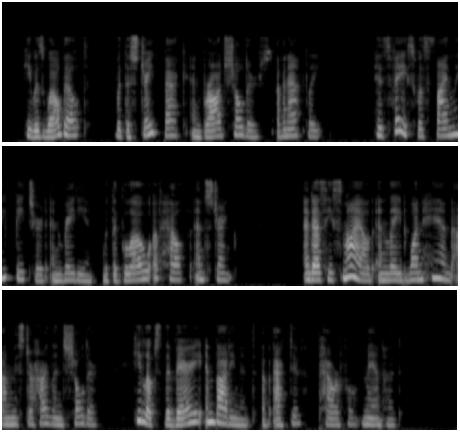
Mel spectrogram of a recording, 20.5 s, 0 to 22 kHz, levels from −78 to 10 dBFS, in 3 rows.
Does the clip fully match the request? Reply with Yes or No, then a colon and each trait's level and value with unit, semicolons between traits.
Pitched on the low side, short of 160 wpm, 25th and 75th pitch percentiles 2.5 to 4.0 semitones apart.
No: high, 195 Hz; average, 145 wpm; average, 3.5 semitones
